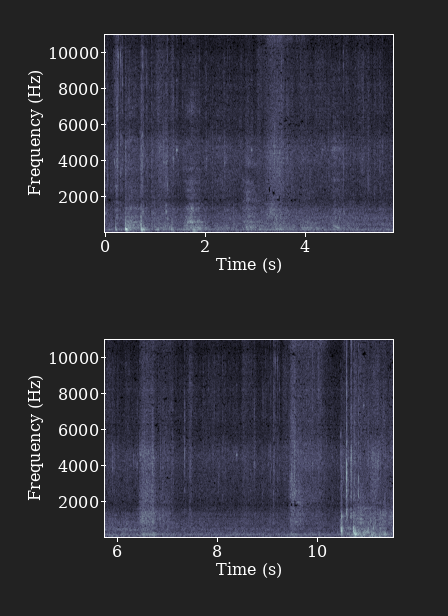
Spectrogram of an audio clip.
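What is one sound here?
Footsteps rustle through tall grass and undergrowth.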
